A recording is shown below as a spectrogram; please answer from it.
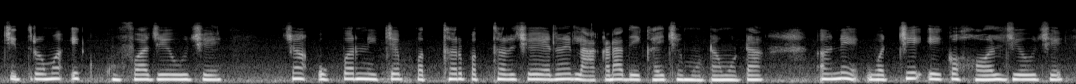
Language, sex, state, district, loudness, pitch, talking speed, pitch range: Gujarati, female, Gujarat, Valsad, -10 LUFS, 225 Hz, 125 wpm, 215-245 Hz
